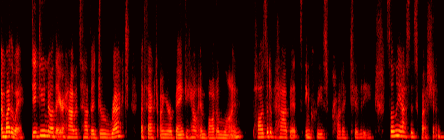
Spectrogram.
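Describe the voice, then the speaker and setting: Ordinary pitch variation at a fairly quick pace. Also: woman, medium pitch for a woman. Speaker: fitness coach. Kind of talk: sales pitch. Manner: fast.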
